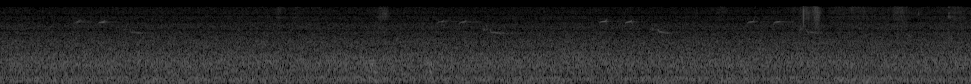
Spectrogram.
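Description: Steady outdoor background hiss, with faint, short, high bird chirps repeating every second or so.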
